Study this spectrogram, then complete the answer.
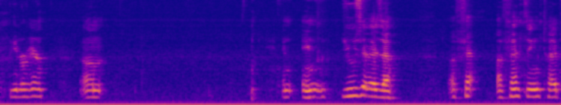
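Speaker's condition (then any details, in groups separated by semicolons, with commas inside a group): Cerebral palsy, spastic diplegia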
